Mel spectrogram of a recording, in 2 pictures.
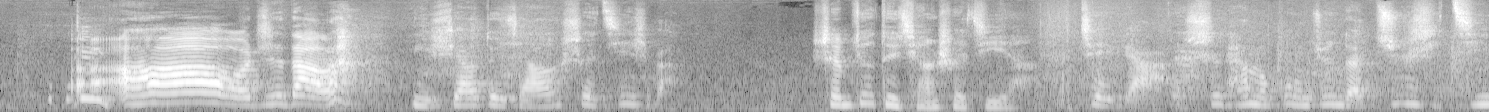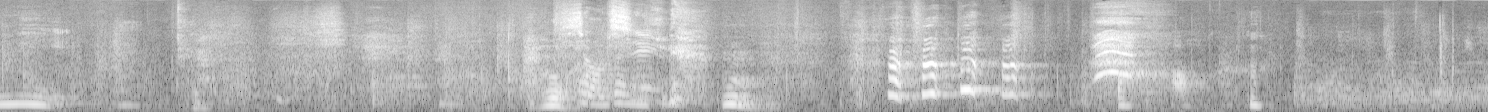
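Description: Young women talk and laugh with animation nearby.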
